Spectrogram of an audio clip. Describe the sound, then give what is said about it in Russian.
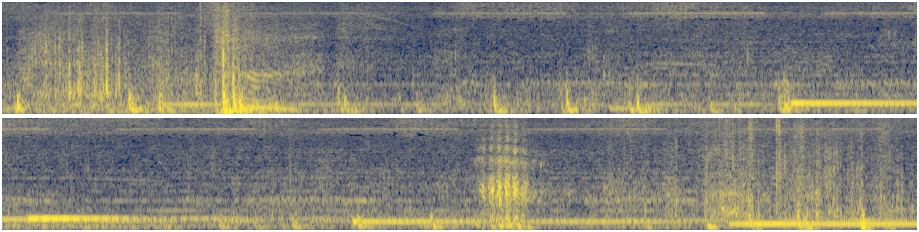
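A horse, Orlik, neighs and whinnies repeatedly as its wounded Gypsy rider, fleeing a chase, falls from it; long shrill calls rise and trail off, with scattered hoof thumps and scuffling around them and no voices. “Цыган отрывается от погони, но все же раненый, обессиленный, падает с коня.”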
